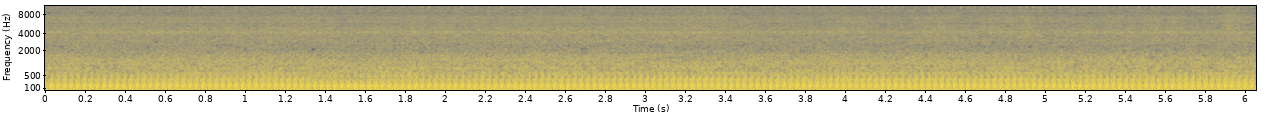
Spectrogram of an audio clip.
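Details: Honda small engine, probably a water pump, after ignition coil install; loud even beat about three per second with hard thumping edge each stroke. Owner suspects bottom-end knock; oil looked okay.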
